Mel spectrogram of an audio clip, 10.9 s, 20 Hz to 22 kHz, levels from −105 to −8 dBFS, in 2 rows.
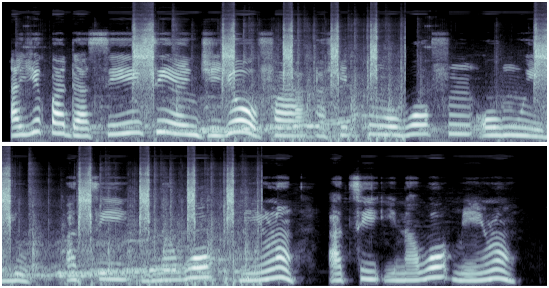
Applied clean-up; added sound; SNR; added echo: none; Tools; 5 dB; none.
